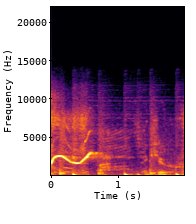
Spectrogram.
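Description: A loud, high finger whistle that rises, dips and rises again, lasting under a second, over background music with a beat.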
